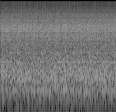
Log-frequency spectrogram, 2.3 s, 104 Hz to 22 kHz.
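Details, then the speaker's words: Citroën XM 3.0 24V on a Sun engine analyzer cylinder balance test, cylinder six deliberately shorted: uneven idle with a stumble, RPM dropping and hydrocarbons rising; one cylinder dead on purpose. "you can see the RPMs are dropping by six the PPM of hydrocarbons is going up by 1,00 and I can hear that the engine is missing one"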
